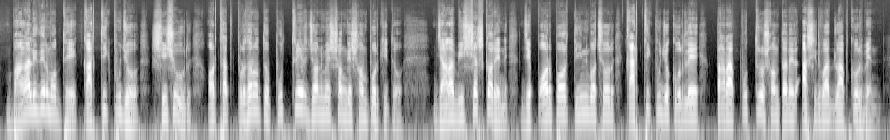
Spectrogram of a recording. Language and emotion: Bengali, neutral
